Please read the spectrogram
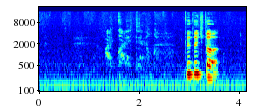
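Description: A young woman speaking softly, half-whispered: a faint murmur about one and a half seconds in, then a short, louder phrase about three seconds in. A faint steady low hum lies underneath.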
